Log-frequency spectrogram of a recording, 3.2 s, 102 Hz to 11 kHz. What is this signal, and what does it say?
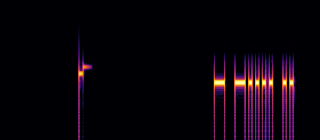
Morse code, heard as a keyed tone, about 36 wpm, 700 Hz. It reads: T6I
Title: Three Challenging Letter-Number Combinations 35wpm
